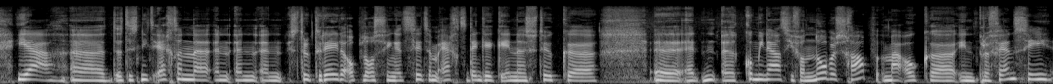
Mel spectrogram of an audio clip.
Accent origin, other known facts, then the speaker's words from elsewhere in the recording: Twente, Overijssel, Netherlands; ik kom uit Twente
